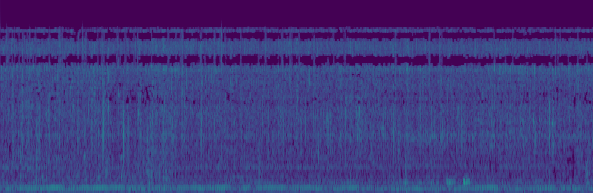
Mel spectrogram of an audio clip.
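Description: Crabs frying in a pan, giving a steady, loud hiss and crackle that runs without a break from start to finish, with no voices.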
